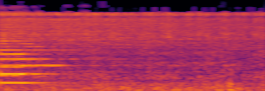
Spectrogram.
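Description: A train on the Somerset & Dorset Heritage Railway rumbles past a signal box, a loud low steady roll with a brief horn tone at the start.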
